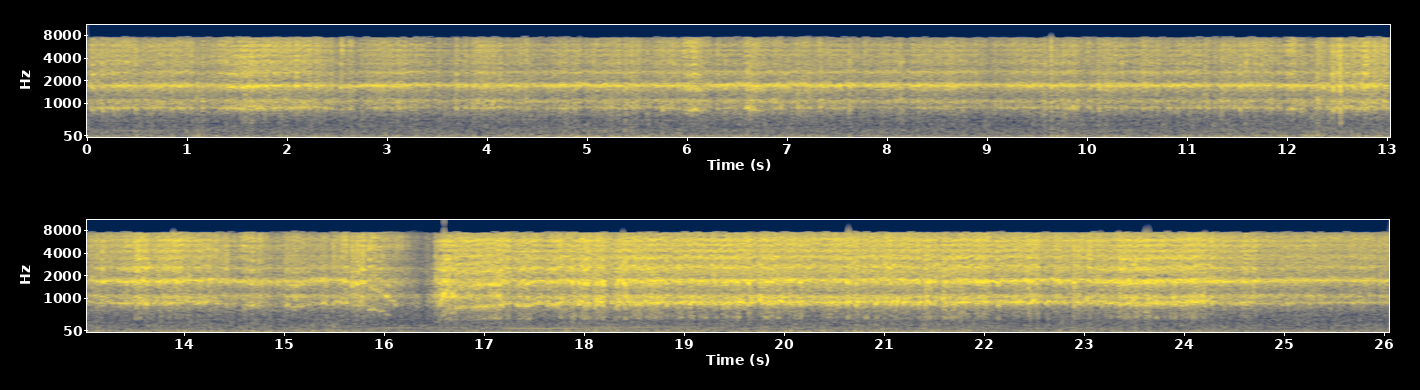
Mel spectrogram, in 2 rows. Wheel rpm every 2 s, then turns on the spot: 230, 230, 230, 230, 230, 230, 230, 210, 130, 210, 220, 220, 220.
none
